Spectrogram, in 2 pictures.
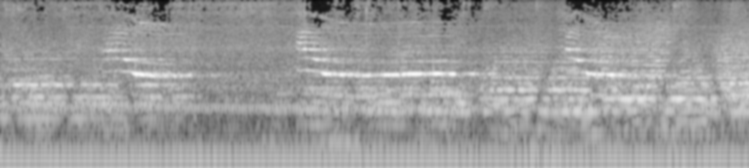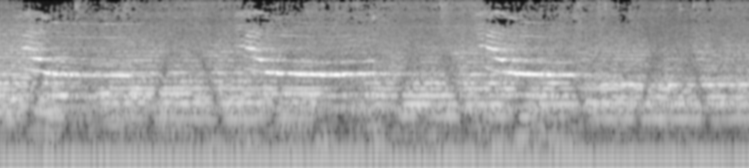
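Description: A cat meows eerily and repeatedly, drawn-out wavering cries recurring every few seconds over a steady patter of rain, with no talk.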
